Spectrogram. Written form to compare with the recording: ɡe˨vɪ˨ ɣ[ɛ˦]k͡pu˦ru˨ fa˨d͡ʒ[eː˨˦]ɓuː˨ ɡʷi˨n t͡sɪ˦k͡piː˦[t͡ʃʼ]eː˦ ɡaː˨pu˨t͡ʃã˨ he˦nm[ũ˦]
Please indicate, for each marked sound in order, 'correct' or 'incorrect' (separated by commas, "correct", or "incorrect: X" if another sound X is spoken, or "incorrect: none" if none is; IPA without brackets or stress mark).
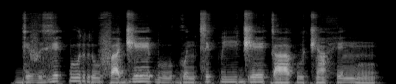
incorrect: e˦, incorrect: eː˦, incorrect: d͡ʒ, incorrect: ũ˨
